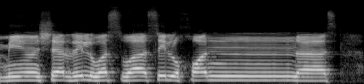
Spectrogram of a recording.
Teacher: خا آ گیا تو ہم خا کو کیا کریں گے، موٹا کر کے پڑھیں گے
